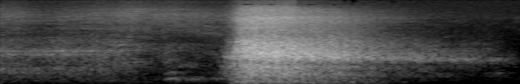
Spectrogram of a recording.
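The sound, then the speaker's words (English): A single deep breath: one long, breathy rush of air that swells quickly, holds, then slowly fades out, loud against near silence. “Take a breath.”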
